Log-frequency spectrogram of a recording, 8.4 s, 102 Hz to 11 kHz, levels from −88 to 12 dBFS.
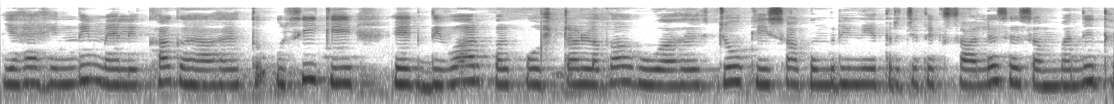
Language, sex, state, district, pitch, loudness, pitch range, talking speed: Hindi, female, Uttar Pradesh, Shamli, 250 Hz, -18 LUFS, 245-265 Hz, 170 wpm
